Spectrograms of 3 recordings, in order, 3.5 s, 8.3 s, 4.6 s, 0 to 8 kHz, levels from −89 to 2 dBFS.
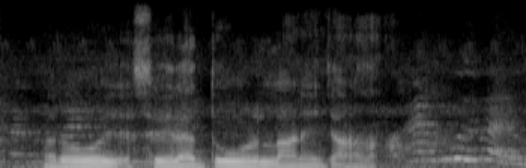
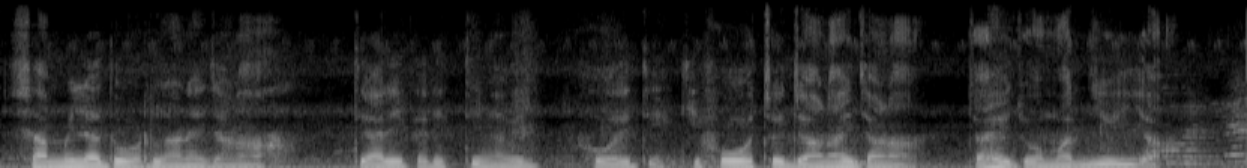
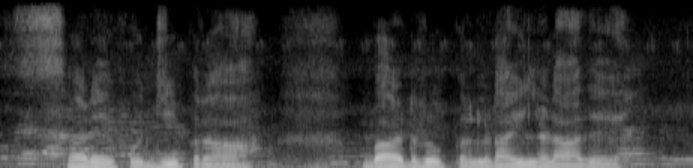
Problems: constant background noise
